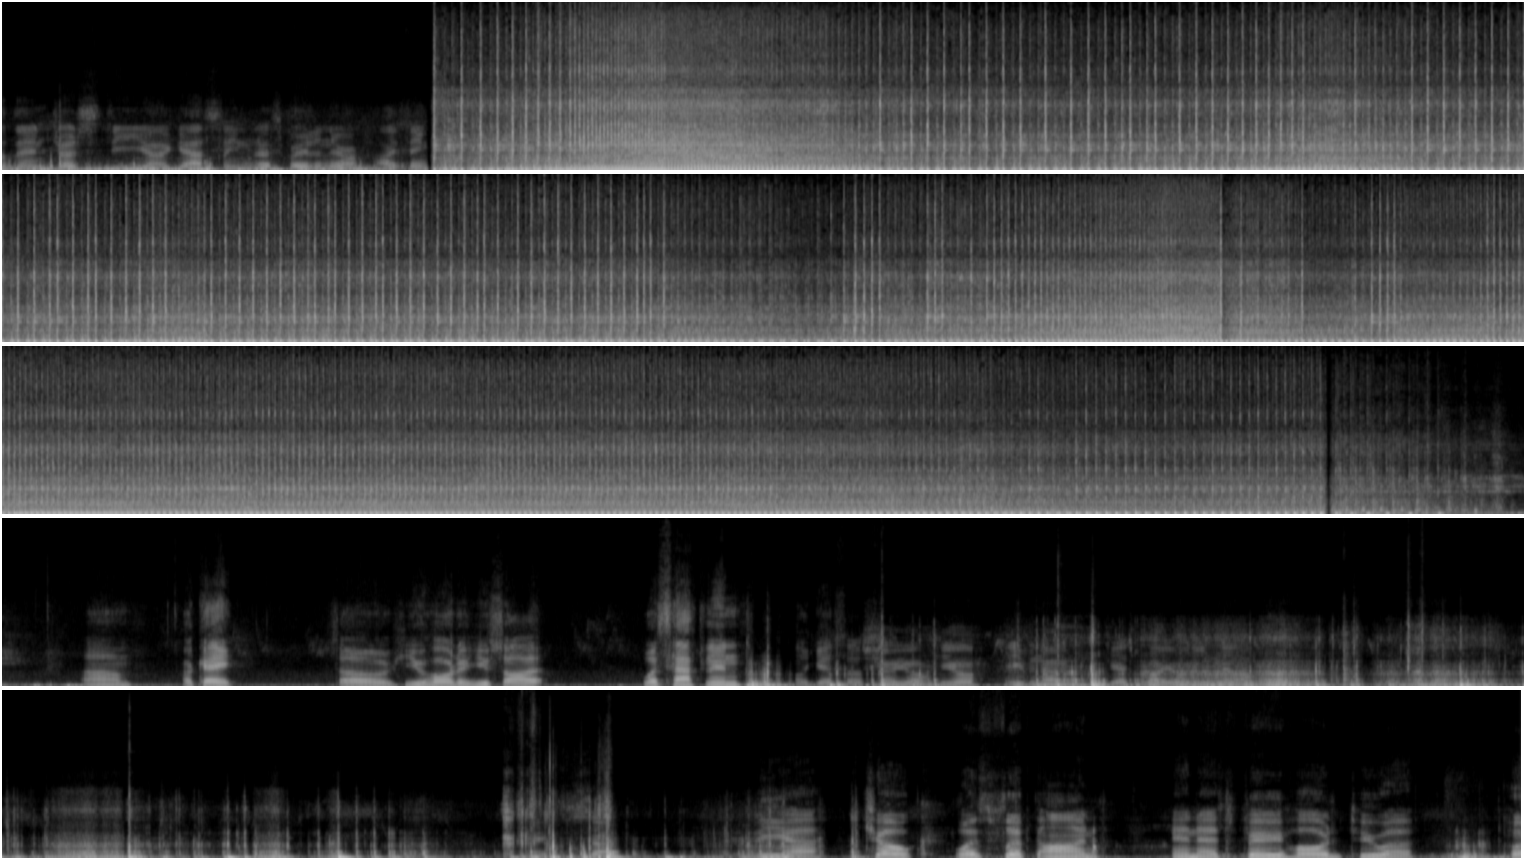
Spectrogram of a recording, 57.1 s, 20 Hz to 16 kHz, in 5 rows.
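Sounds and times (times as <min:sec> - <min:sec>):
lawn mower engine running rough: 0:03.2 - 0:34.2.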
